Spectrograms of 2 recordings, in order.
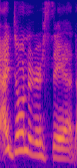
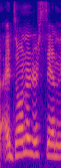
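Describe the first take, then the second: First: Frustrated outburst. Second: Said in the usual way. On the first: Real, not acted. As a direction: yell "I don't understand" in disbelief.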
